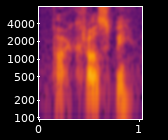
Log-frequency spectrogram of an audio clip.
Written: Pairc Chrosby

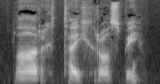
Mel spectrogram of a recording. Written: Larach Taigh Chrosby

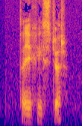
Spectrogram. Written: Taigh a Cheisteir

